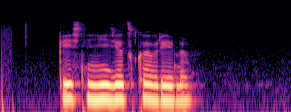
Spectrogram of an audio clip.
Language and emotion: Russian, neutral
